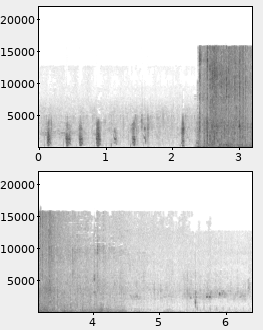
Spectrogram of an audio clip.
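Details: Mallard ducks at morning feeding: a quick run of short nasal quacks, roughly five per second, for about two seconds, then cut off by a sudden loud rushing, hissing burst that slowly fades, with a few faint quacks after.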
